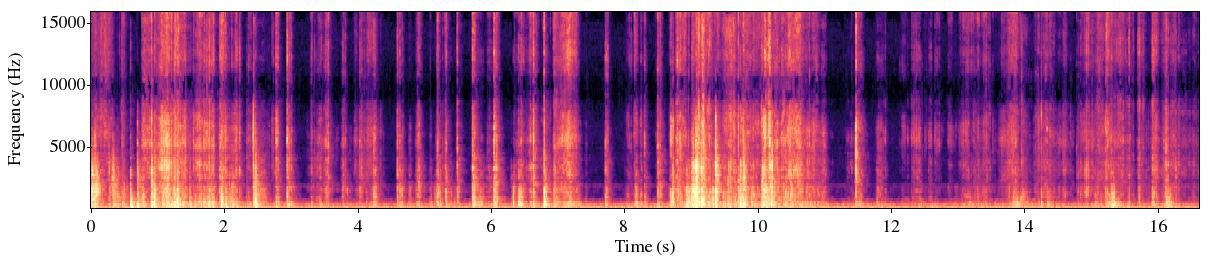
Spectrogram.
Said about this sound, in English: let's cut this one out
